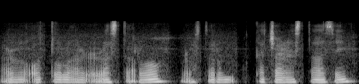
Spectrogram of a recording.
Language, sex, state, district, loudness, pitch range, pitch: Nagamese, male, Nagaland, Dimapur, -18 LUFS, 110-115 Hz, 110 Hz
